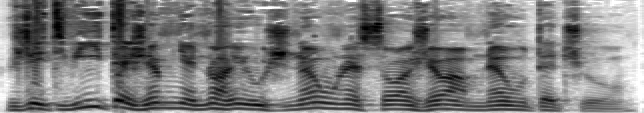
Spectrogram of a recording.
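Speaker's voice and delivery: high, loud desperate lament; mother screaming over her son. Acted. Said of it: "Setkin křičela".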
